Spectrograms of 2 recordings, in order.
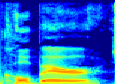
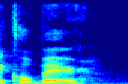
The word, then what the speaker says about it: Colbert: It's fine, but it's like Stephen Colbert stopped pronouncing the T at some point.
